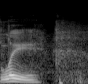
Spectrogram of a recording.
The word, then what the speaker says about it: Lea: So we've got Kiana Lee and Kiera Lee, and once again spelled L-E-A, but they were quick to tell me it's pronounced Lee.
